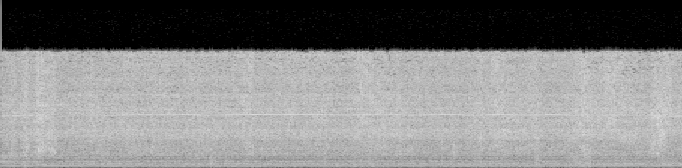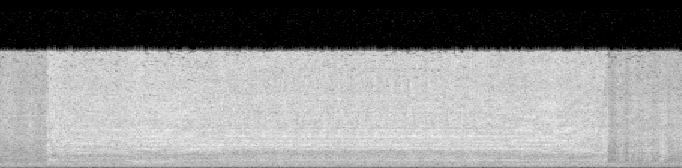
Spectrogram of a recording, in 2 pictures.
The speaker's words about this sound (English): Next thing that you need to do is you need a vacuum for wet, like a shop vacuum, you know, the one that you can suck water and stuff like that. And now we're gonna suck all the moisture out of the carpet.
